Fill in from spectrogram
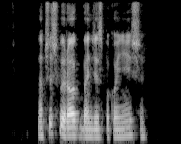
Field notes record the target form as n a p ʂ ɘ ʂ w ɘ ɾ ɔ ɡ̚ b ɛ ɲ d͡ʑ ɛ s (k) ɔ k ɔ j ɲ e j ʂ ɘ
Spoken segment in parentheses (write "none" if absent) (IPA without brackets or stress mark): p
